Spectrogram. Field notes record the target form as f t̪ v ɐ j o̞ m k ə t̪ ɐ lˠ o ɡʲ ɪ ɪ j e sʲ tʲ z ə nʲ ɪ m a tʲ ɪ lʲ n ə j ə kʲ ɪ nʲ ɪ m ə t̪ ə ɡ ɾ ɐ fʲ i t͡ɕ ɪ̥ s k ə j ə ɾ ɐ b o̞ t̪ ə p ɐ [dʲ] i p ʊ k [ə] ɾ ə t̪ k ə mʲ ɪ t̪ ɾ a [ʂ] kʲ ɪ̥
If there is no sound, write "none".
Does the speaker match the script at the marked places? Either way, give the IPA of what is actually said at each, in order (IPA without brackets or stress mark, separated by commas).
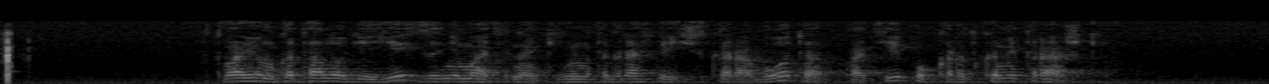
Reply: tʲ, ə, ʂ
